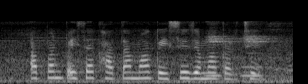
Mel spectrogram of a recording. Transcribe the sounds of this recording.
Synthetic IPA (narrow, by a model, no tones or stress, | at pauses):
apəɳpəjsakʰat̪amãkəjsed͡ʒəmakəɾt͡ʃʰe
